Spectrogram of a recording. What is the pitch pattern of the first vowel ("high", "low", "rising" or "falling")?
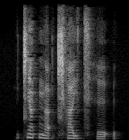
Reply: high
